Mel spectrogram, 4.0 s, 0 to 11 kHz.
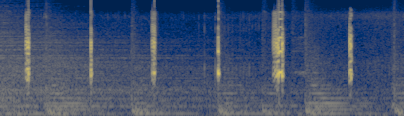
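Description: Nokta Makro Gold Finder 2000 metal detector giving short beeps, six of them about every 0.6 s, as its coil sweeps back and forth over a Pułtusk stone meteorite. It is a weak response from a gold detector that largely ignores stone meteorites.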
